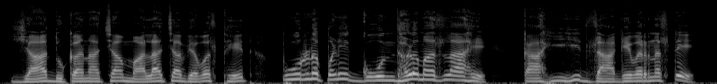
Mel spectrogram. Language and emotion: Marathi, disgusted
